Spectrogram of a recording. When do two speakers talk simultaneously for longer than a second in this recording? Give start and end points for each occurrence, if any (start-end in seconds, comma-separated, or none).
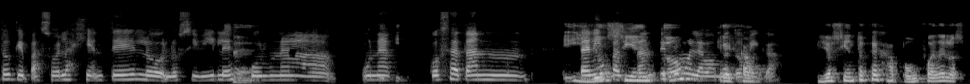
5.8-7.6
